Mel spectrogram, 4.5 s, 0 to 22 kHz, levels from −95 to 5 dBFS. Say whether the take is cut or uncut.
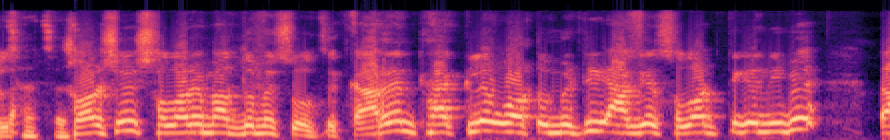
uncut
